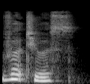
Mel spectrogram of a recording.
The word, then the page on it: virtuous: British English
